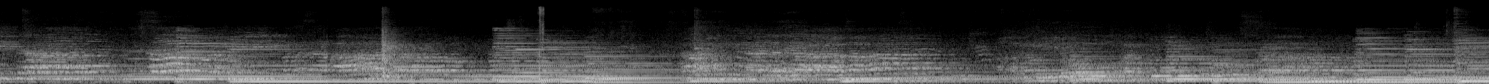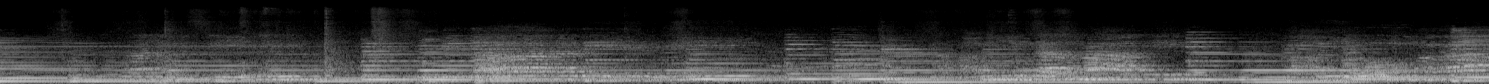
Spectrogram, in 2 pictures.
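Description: Men's group singing a gospel song together, with instrumental accompaniment of held bass notes.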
